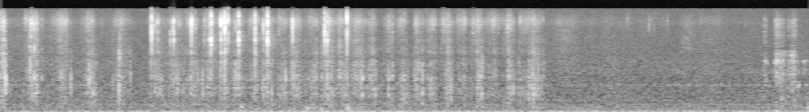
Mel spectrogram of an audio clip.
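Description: Long nails scratch a worn light-blue denim lace-up top near the lacing, making quick, bright, dry scratching strokes in an uneven rhythm. The scratches are dense and crisp for about five seconds, then drop to a faint hiss before a short burst returns at the end.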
